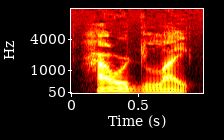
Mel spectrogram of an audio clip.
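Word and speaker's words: Howard Leight: But these headphones were from Howard Light, and that's spelled Leight.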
